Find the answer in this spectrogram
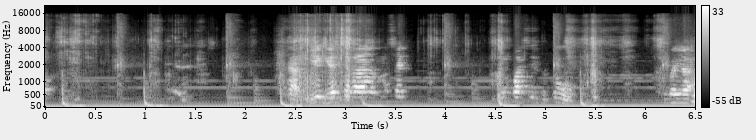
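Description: Crinkling and tearing of a plastic snack packet being twisted and ripped open by hand, in short sharp crackles, over steady background music.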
